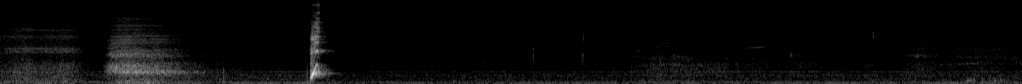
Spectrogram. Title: Omg, more and more hiccups today! #hiccups #hiccup #hiccuping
